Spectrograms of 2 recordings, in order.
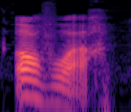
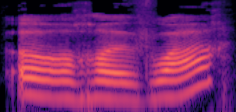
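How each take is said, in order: First: "au revoir" squeezed into or-vwar; "au revoir" in two linked syllables; contracted au revoir. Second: "au revoir" with the middle "re" fully voiced; "au revoir" drawn out as oh-ruh-vwar; full, separated syllables. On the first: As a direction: drop the middle vowel of "au revoir". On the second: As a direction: spell out "au revoir" in three syllables. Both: Shown as a demonstration. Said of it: "notice, au revoir becomes au revoir".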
